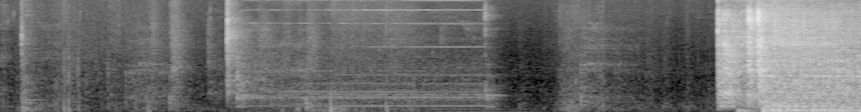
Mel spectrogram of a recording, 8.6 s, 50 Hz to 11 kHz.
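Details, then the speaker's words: Royal Enfield Himalayan single, about 6,000 km, restarted in cold weather after new exhaust and intake valves and a valve clearance check: quiet clicking, then it fires and settles into a steady, even beat with no tappet clatter; normal idle. "I think this is going to be as quiet as it's going to go I'm really happy with it"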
